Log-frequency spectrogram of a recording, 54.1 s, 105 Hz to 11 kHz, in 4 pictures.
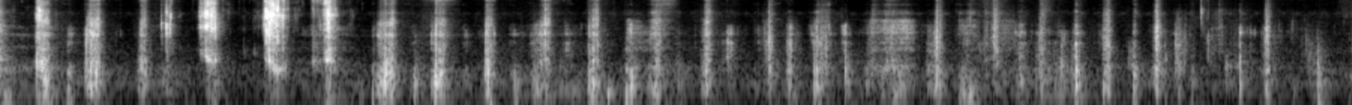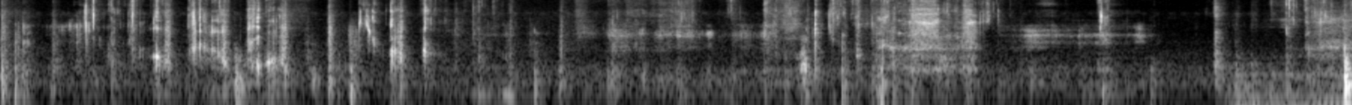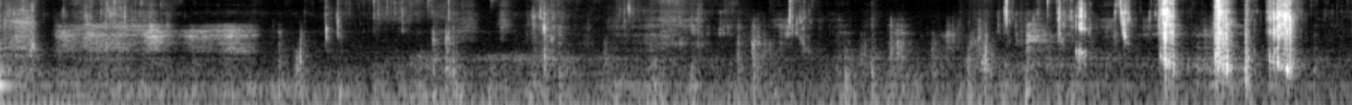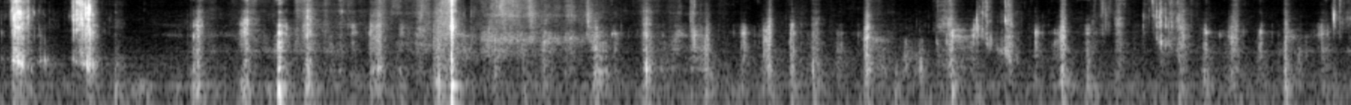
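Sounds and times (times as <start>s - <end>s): crunchy bites and chewing: 0.0s - 23.6s, 26.1s - 54.0s
low steady hum: 25.6s - 54.0s.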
